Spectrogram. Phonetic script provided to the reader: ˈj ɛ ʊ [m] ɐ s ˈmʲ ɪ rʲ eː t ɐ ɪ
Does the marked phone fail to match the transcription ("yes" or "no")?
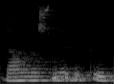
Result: yes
